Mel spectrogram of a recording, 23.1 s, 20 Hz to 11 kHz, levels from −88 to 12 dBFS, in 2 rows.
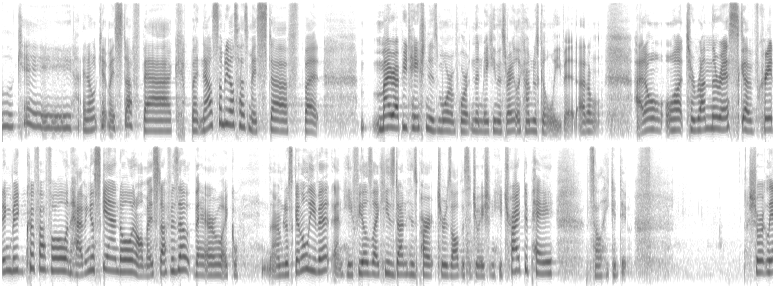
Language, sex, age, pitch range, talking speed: English, female, 10-29, 210-265 Hz, 215 wpm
